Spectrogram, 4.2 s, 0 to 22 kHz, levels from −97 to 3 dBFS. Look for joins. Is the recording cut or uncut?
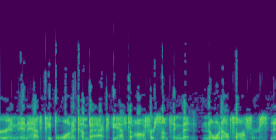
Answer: cut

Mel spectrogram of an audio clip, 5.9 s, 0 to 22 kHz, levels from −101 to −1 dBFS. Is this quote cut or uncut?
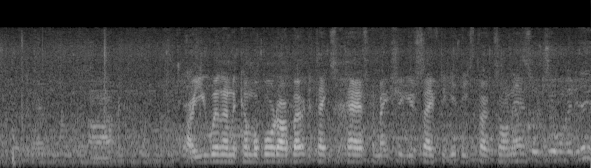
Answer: cut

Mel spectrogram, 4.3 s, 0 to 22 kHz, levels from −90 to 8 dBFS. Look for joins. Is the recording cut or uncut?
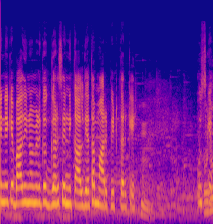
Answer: uncut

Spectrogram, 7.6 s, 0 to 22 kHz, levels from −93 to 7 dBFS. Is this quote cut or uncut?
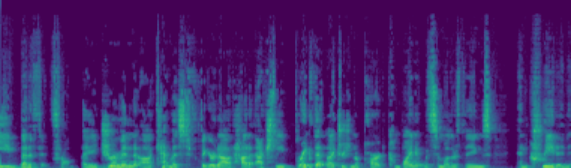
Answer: cut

